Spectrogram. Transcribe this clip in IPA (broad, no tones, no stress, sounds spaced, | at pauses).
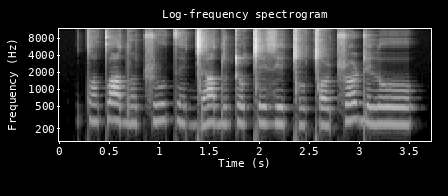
tˤ o̤ t̪ ɔ dˤ o̤ ʈ͡ʂ o̤ t̪ ɛ̤ ɡ͡ǀ ɛ dˤ ɪ ʈ o ǀ ɪ z ɪ ǀ o̤ ǀ ɔ ʈ͡ʂ ɔ ɖ ɪ l o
